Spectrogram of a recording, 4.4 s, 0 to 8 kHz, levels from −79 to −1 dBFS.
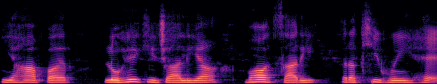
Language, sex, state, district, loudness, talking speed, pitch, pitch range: Hindi, male, Madhya Pradesh, Dhar, -20 LUFS, 135 wpm, 190 Hz, 175-200 Hz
